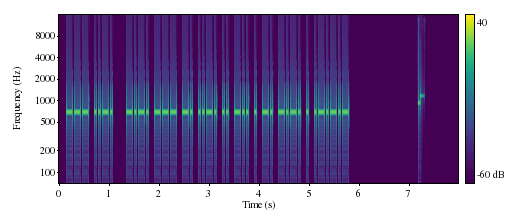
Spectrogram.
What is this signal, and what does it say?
Morse code, heard as a keyed tone, about 30 wpm, 700 Hz. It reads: OF CONFIDENCE.
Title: Sentences from Top 1500 Words 30wpm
